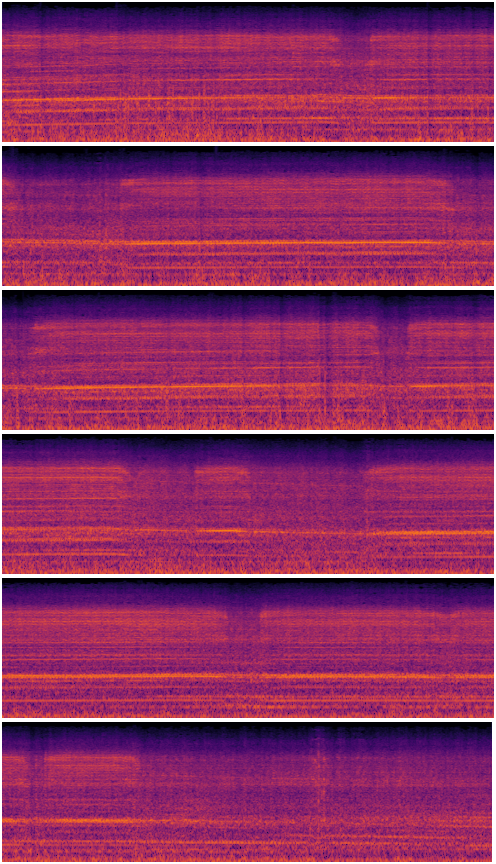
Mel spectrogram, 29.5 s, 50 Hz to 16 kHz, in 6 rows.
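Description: Talaria Sting R MX4 electric dirt bike's motor whining while riding, over a steady low rush. The whine rises in pitch as it speeds up at the start, holds fairly steady with small dips, and falls away near the end as it slows.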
